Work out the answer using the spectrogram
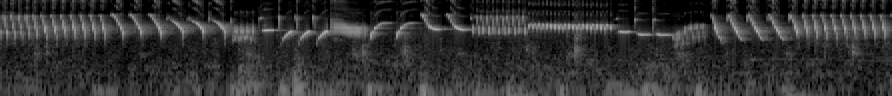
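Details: Canary singing a long, lively training song meant for young canaries: fast repeated descending sweeps, rapid trills, buzzy rattles and clear whistled notes at high pitch, phrases changing every second or so, continuous without pause.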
